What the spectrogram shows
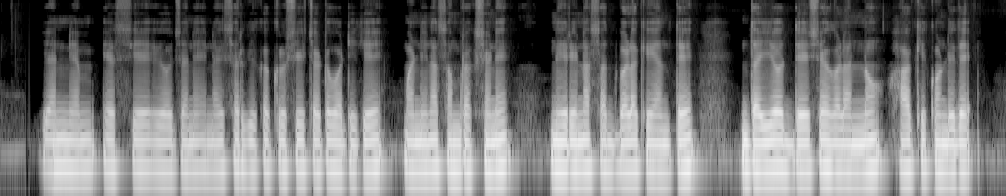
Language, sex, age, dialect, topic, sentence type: Kannada, male, 18-24, Mysore Kannada, agriculture, statement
